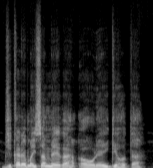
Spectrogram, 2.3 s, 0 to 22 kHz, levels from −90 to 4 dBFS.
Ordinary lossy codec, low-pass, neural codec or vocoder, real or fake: none; none; codec, 44.1 kHz, 3.4 kbps, Pupu-Codec; fake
